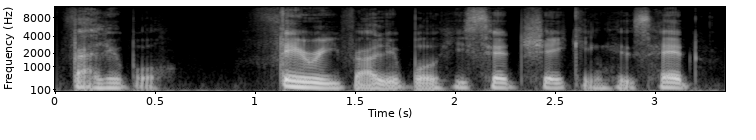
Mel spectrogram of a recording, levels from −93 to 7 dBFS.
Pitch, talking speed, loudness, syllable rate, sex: 150 Hz, 145 wpm, -22 LUFS, 5.0 syllables/s, female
